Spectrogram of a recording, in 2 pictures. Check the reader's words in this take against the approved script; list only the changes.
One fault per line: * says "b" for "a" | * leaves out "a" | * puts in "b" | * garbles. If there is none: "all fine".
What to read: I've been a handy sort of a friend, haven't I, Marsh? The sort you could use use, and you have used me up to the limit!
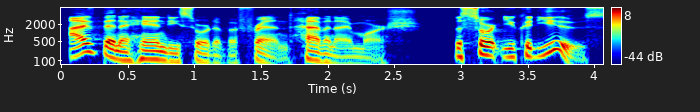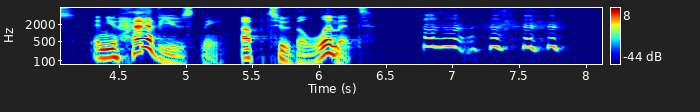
* leaves out "use"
